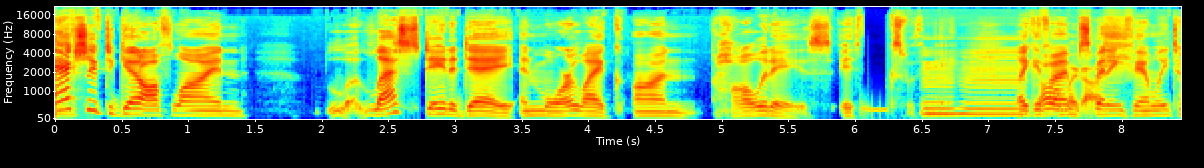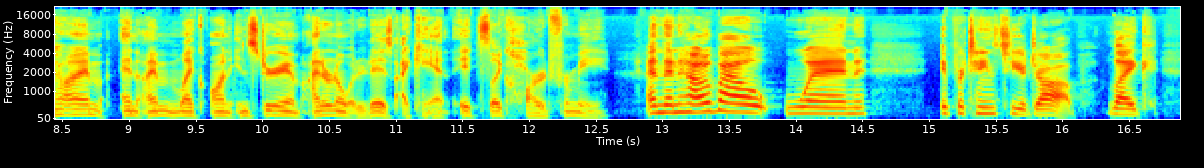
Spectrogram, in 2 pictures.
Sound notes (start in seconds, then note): 5.9 beep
